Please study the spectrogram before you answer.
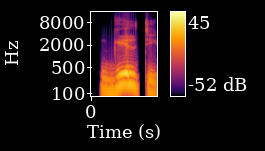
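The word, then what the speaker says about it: guilty: বিষয়টা বোঝা যাব যেমন জি ইউ আই এল টি ওয়াই গিল্টি গিল্টি কেন হলো বলুন তো ইয়ের উচ্চারণ এখানে আমরা কি করলাম ই করলাম কেন করলাম কারণ ইউ আই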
